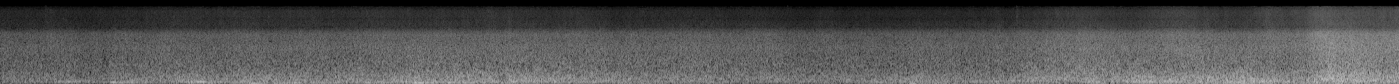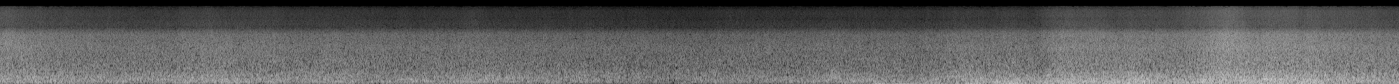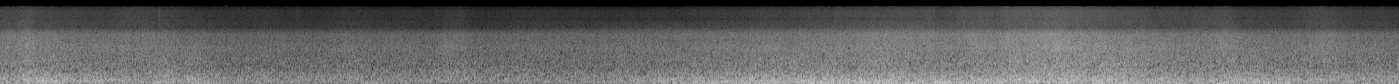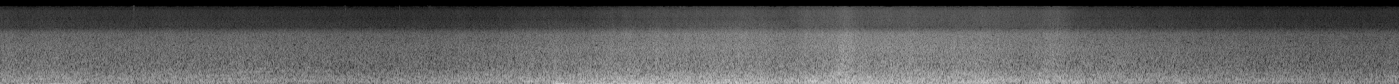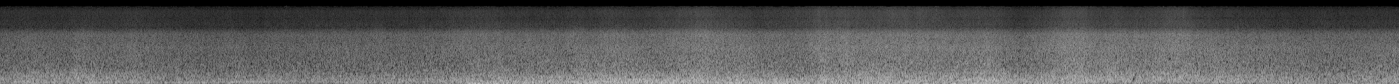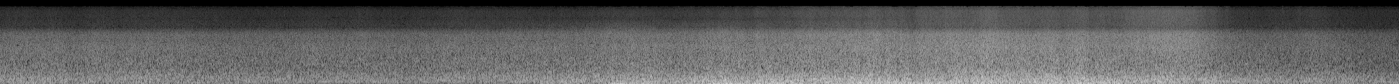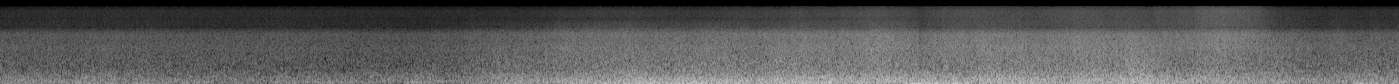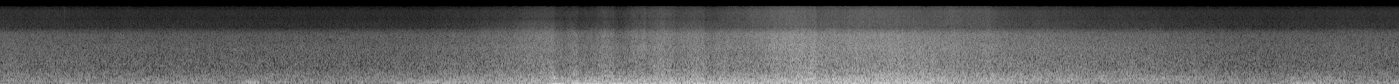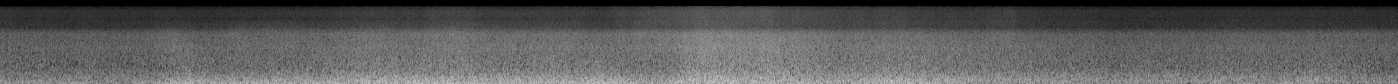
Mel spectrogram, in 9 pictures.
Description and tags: "Cape Spartel" is the place where the Mediterranean sea meets the Atlantic ocean. The water dug caves into the rock of the coast : where this recording took place.
Zoom H2 + Soundman OKM II
Cape Spartel, Morocco - january 2011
